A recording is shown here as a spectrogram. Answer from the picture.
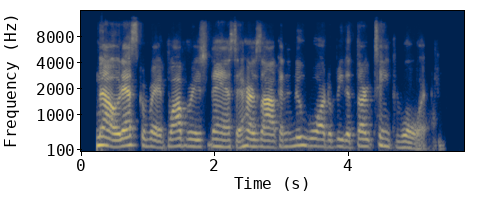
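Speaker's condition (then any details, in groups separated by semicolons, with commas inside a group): No condition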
